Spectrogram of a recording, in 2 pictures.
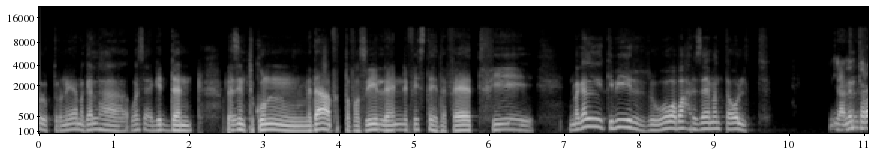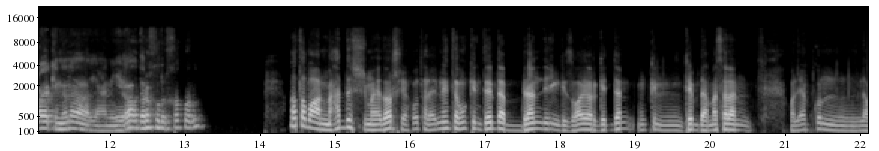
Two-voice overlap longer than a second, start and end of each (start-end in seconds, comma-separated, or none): none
